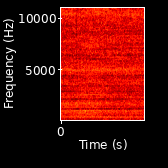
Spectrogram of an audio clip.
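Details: Worcester Heatslave 20/25 oil boiler after air was bled from the pump and lockout reset: loud, steady roar with a constant fan whirr and no surging or sputtering. Burner lit and firing cleanly.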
